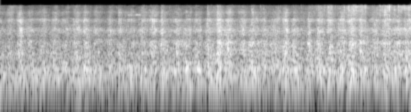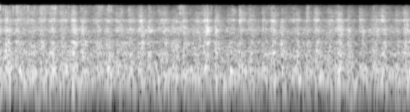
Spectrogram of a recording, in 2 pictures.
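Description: Continuous uneven clacking and rattling at about one to two knocks a second as the escalator runs; a noisy escalator, cause not pinned down.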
